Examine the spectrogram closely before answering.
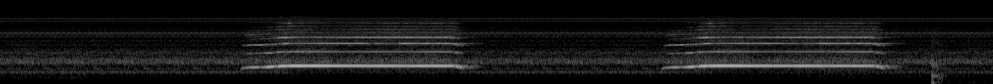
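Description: Electric-train horn from an H0 model train's digital sound decoder, played through its small loudspeaker: two long blasts of about two seconds each, a couple of seconds apart, each sliding up slightly in pitch as it starts. A steady faint hiss runs underneath, with a short click near the end.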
